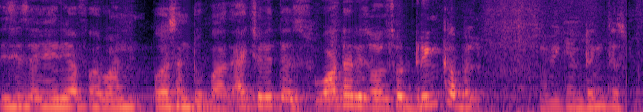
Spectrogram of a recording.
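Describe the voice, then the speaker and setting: Amid noticeable background noise and audible room echo, a man with a non-native accent and a high voice talks very fast with fairly even intonation. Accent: non-native English, self-described weird. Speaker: travel vlogger. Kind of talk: casual vlog narration. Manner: halting, many fillers.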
